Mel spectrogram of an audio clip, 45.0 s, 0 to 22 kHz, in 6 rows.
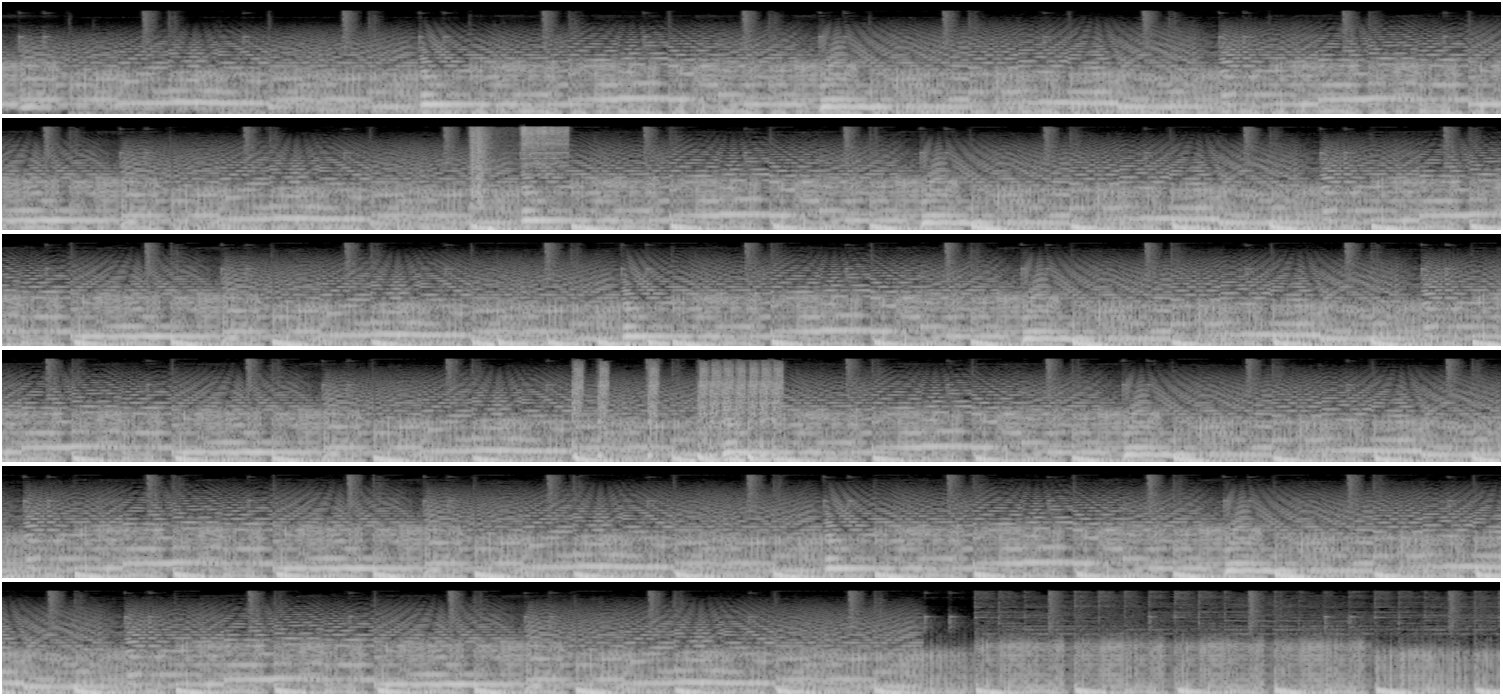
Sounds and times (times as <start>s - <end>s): Music: 0.0s - 44.9s.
